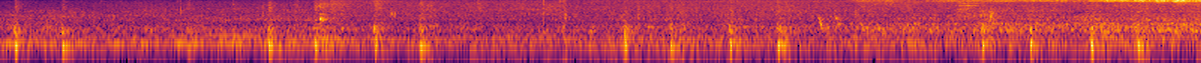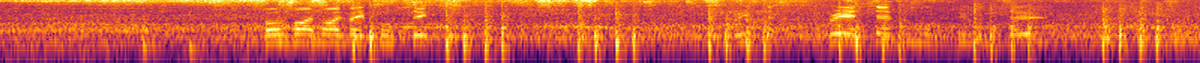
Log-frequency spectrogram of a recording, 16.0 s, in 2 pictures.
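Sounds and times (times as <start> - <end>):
approaching train rushing: 0.0 - 16.0
train wheels clicking over rail joints: 1.2 - 16.0.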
